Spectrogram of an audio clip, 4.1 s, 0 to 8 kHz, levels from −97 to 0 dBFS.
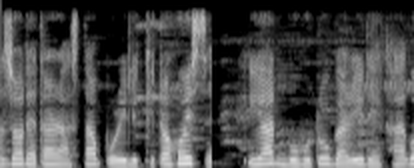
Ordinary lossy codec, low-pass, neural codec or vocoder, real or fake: none; 7.2 kHz; none; real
